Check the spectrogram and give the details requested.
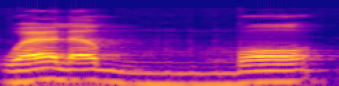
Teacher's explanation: ketemu dengan huruf dhad tasydid huruf dhad sama dengan kata almagdubit dengan cara menempelkan dan menekan bagian tepi lidah pada gigi geraham atas kemudian mengalirkan suaranya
